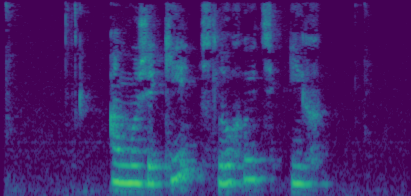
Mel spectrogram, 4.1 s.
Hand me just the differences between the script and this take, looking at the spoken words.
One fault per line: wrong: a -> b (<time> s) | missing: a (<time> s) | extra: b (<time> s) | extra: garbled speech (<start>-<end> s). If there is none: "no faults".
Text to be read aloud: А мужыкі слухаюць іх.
no faults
